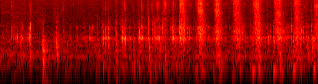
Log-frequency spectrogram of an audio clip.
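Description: Trigger spray bottle of Lime-A-Way cleaner squirting quickly over and over into a plastic tray to fill it, about two or three short hissing squirts a second. Before the run of squirts there are a few faint clicks of the nozzle and trigger.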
